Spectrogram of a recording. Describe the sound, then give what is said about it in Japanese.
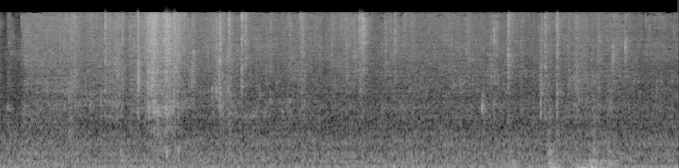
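A steady, hissing stream of water running from a kitchen tap while cooking, with faint splashing and pattering as it hits a sink, continuous with no voices. “水とかもね流していきますので、まあ、環境音として 苦手でなければお聞きいただければなと思いますでは水を流していきますね”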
